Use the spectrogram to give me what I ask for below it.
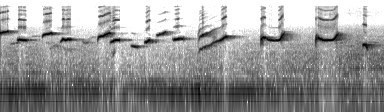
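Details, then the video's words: White-rumped shama lure song to stir a rival into answering: a string of sweet whistled phrases, some rising sharply, others dropping, delivered at a lively uneven pace over a faint low hum. "pancingan MURAI BATU GACOR FIGHTER ampuh untuk menaikkan emosi biar NYAUT BONGKAR ISIAN | SHAMA BIRD"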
